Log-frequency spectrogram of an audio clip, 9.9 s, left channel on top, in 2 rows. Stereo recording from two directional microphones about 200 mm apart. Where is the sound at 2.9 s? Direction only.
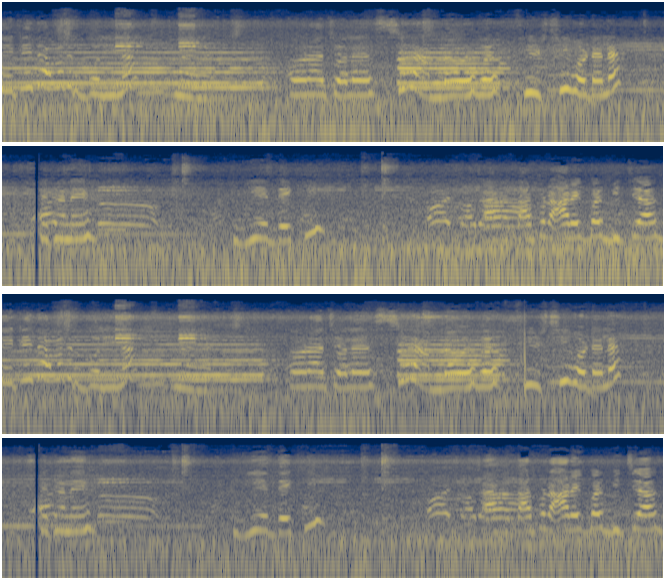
65° right (ahead or behind).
